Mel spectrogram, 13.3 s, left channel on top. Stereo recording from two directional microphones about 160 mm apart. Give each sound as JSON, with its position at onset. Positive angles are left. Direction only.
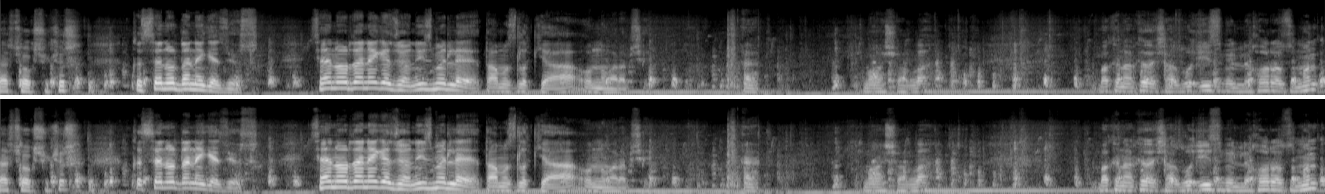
{"t": 0.0, "sound": "speech", "side_deg": 15}
{"t": 3.2, "sound": "a man's voice", "side_deg": 0}
{"t": 7.4, "sound": "speech", "side_deg": 10}
{"t": 8.6, "sound": "a man's voice", "side_deg": 10}
{"t": 11.0, "sound": "a man's voice", "side_deg": 0}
